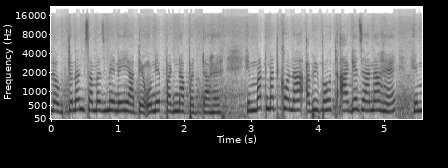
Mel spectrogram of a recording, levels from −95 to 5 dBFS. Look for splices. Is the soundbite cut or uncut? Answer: uncut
